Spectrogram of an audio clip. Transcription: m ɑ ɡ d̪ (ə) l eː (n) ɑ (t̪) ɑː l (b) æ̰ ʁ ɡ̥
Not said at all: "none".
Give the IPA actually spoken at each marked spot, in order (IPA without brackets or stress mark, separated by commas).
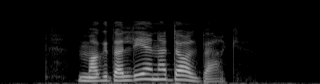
ɑ, n, d̪, b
